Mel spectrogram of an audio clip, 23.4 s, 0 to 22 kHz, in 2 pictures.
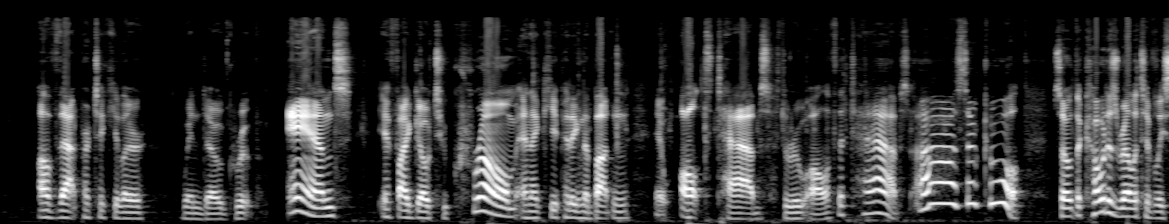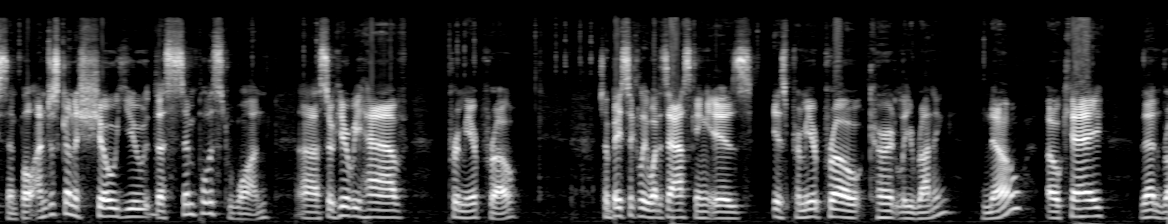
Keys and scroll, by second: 1.1 F4, 3.5 F3, 4.2 F2.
